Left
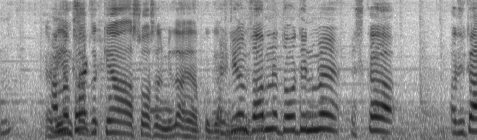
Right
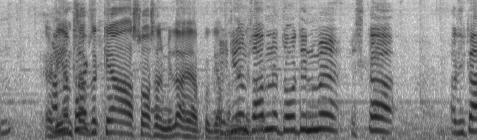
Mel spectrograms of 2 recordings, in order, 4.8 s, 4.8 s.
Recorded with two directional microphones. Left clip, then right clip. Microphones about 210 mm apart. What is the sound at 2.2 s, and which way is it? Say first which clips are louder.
Speech: left 3 dB; 10° left (ahead or behind).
